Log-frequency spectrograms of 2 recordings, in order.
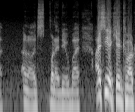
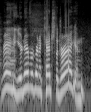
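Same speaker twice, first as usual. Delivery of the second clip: mocking voice; 9 semitones higher than usual. Imitating someone mocking him.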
